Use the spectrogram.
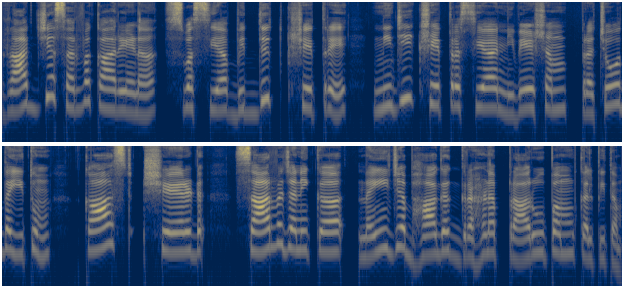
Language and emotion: Sanskrit, neutral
